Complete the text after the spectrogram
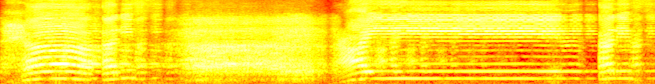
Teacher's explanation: हा और ऐन का एक ही मखराज है। यानी दरमियान हल्क से अदा होते हैं।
